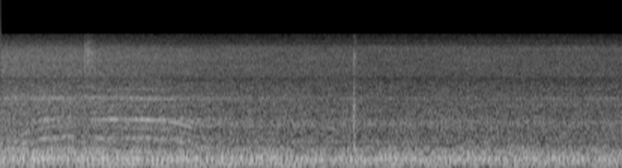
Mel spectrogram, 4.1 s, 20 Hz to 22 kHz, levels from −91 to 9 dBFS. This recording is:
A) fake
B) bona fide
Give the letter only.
B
